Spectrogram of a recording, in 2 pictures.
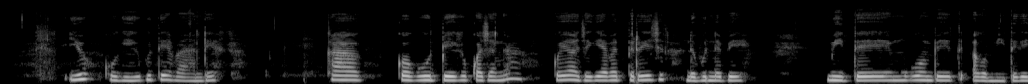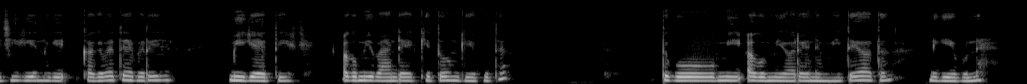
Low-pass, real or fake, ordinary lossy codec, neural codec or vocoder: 14.4 kHz; real; none; none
